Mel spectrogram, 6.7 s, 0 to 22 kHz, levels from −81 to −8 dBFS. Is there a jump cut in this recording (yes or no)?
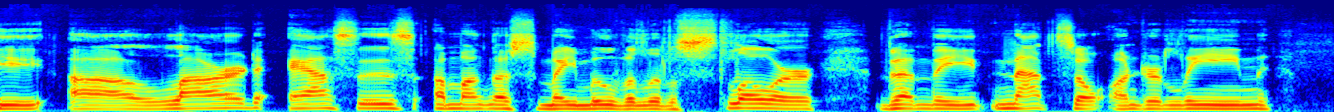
no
